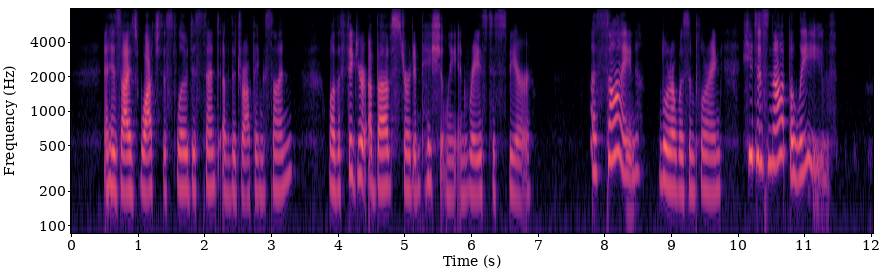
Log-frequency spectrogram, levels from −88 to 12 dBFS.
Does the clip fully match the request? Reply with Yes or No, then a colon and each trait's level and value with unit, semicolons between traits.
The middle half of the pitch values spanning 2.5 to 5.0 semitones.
No: wide, 5.4 semitones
